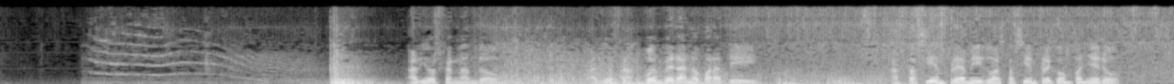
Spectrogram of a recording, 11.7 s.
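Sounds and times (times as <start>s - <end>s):
door creaking open: 0.8s - 4.0s
door shutting thump: 2.9s - 4.0s
speech: 4.1s - 7.7s, 8.9s - 11.4s.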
